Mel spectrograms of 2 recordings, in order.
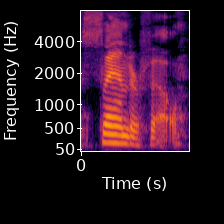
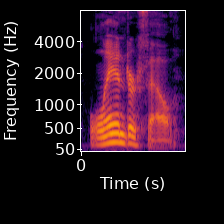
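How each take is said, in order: First: The name begins with an S-like sound. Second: The name begins with a plain L sound. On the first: The speaker calls it right. "double L's in Welsh have almost an S sound to them" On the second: The speaker calls it wrong. "It looks like it's pronounced Landrillo and Landerfell"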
